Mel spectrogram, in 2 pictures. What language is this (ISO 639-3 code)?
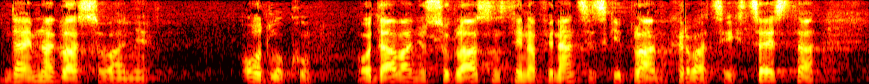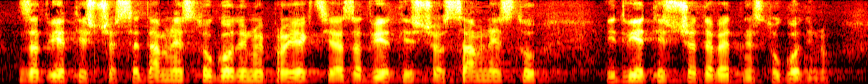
hrv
